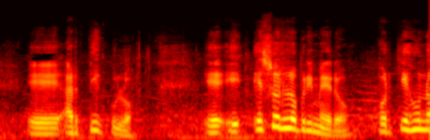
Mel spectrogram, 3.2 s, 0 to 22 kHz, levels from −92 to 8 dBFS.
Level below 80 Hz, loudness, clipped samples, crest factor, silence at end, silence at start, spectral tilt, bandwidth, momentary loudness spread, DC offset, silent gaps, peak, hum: -52 dBFS; -24 LUFS; under 0.1%; 18 dB; 0 s; 0.2 s; -6 dB/octave; 12 kHz; 11 LU; under 0.1%; none; -6 dBFS; none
